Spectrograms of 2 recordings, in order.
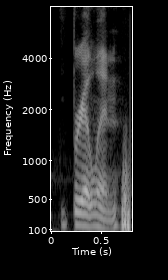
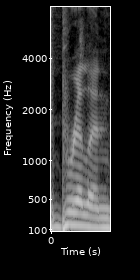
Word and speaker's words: Brillon: do you say that I heard breelan it's Brillon Bri llo n and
